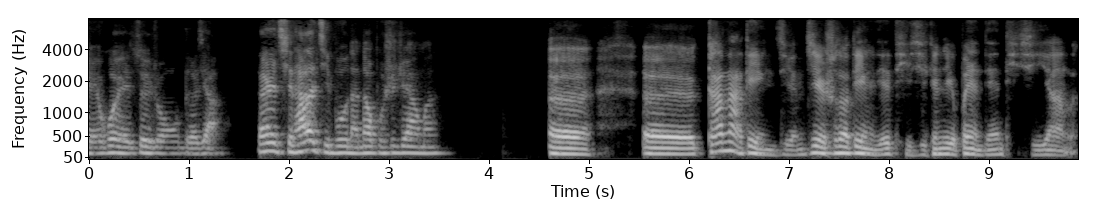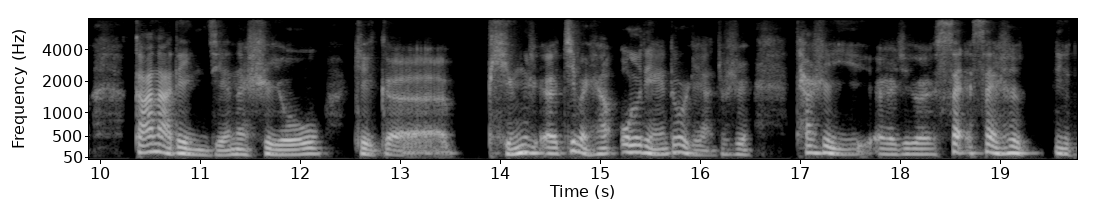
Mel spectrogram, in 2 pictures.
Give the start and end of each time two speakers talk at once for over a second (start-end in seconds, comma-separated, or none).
none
